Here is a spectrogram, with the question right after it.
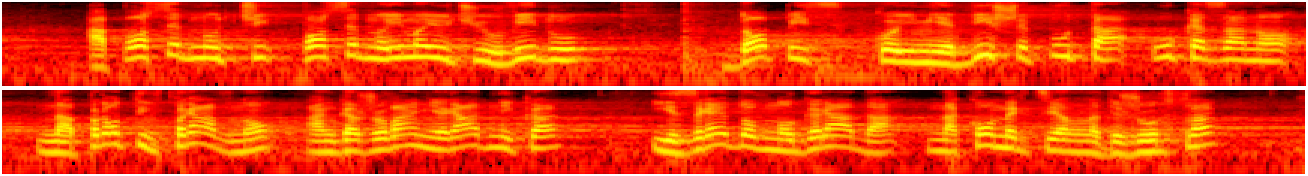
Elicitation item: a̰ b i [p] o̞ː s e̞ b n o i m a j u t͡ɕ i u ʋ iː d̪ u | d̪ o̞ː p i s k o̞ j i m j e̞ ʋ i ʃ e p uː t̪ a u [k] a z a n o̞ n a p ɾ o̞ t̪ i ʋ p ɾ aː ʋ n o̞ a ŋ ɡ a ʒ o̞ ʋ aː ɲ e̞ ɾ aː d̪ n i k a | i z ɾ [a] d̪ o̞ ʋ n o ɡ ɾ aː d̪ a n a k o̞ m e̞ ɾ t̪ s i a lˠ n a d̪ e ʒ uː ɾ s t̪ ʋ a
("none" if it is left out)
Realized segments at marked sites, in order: p, k, e

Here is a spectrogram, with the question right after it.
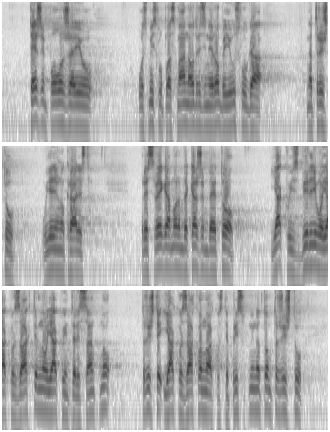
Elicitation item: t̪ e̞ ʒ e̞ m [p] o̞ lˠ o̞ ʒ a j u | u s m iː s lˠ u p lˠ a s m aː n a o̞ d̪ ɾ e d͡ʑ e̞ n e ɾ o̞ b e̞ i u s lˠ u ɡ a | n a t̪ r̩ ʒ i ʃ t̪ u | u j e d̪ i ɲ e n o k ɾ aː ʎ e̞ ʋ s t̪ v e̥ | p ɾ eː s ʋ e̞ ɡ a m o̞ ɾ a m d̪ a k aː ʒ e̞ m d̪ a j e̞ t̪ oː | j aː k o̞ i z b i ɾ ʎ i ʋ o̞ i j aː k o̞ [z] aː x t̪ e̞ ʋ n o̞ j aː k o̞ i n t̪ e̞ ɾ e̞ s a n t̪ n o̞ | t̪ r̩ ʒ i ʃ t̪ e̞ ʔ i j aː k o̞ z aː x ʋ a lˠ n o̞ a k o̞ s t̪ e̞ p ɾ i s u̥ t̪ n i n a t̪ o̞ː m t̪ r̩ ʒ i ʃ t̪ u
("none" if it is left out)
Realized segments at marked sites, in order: p, z

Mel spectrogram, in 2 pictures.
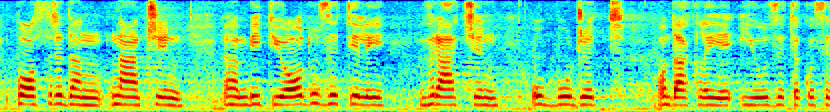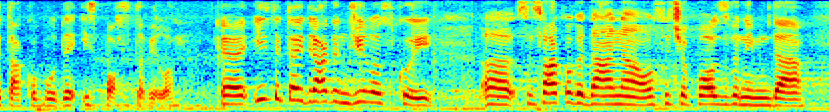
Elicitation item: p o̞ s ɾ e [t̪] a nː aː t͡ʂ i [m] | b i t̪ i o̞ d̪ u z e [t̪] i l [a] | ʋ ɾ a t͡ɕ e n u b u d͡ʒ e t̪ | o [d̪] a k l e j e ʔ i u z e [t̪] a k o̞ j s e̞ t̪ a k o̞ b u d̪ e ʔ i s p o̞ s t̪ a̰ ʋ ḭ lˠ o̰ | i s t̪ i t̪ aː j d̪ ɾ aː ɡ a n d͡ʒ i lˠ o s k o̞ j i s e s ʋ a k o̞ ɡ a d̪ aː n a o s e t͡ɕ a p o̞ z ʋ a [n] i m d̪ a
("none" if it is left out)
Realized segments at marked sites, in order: d̪, n, t̪, i, d̪, t̪, n

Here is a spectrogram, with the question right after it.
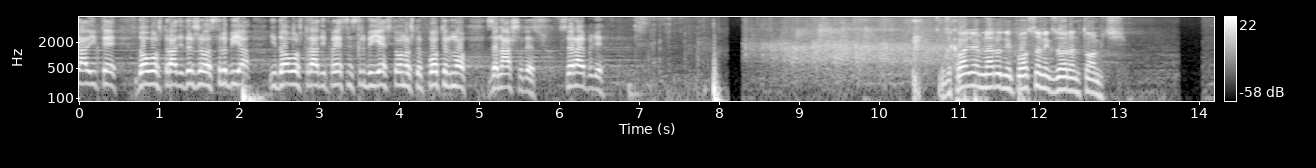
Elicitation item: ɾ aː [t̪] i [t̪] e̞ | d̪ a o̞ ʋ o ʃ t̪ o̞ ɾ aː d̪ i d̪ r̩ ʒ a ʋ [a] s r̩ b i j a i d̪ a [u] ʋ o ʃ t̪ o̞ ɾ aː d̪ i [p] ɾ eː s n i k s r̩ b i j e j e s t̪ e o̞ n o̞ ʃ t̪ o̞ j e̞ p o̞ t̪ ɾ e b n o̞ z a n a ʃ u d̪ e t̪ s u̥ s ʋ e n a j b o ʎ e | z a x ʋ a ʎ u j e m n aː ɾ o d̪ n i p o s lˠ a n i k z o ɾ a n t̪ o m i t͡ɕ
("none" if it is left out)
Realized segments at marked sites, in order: d̪, t̪, a, o, p

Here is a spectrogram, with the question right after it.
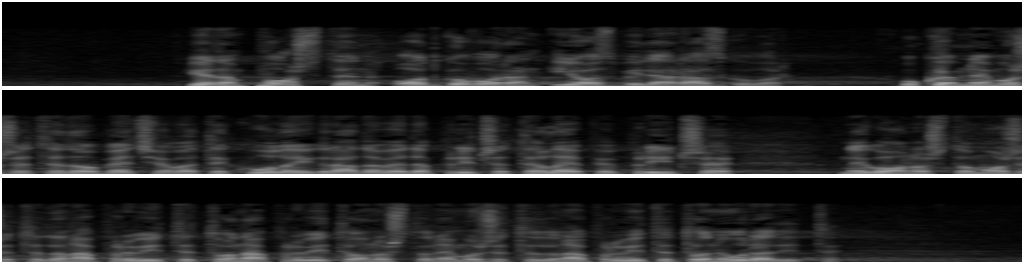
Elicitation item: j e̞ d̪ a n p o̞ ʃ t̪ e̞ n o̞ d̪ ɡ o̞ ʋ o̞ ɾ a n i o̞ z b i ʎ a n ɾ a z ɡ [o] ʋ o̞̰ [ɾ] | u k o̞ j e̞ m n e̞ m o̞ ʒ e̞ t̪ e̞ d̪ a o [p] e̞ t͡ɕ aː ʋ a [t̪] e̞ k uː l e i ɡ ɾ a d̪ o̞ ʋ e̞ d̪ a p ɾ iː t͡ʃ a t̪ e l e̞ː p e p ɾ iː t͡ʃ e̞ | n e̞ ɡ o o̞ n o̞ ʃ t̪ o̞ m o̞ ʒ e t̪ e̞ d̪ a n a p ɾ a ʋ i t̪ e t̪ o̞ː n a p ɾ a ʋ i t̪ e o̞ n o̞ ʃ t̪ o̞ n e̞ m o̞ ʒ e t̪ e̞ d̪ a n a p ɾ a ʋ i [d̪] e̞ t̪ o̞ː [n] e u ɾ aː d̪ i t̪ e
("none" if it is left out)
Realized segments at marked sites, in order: o, ɾ, b, t̪, t̪, n

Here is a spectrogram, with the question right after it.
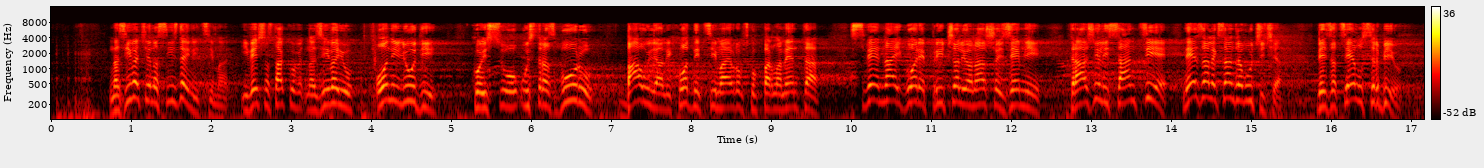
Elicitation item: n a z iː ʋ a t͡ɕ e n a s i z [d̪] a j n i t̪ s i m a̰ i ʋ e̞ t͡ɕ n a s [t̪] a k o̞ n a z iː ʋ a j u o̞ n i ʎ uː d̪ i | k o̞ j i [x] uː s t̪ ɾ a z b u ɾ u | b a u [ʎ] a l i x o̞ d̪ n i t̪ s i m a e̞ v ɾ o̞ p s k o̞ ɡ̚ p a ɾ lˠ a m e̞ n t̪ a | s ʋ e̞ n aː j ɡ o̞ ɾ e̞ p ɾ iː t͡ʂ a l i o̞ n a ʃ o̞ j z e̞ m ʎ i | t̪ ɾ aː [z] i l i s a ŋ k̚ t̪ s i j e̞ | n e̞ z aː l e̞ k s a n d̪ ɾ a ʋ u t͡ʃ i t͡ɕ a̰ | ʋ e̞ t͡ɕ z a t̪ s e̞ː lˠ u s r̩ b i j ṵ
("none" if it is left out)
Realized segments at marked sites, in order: d̪, t̪, s, ʎ, ʒ

